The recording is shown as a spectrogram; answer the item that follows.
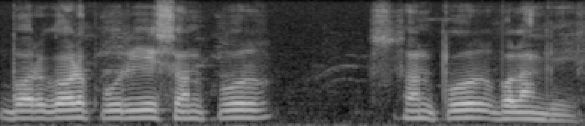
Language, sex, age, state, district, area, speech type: Odia, male, 45-60, Odisha, Bargarh, rural, spontaneous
